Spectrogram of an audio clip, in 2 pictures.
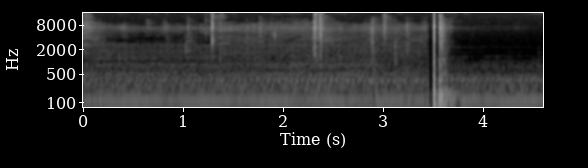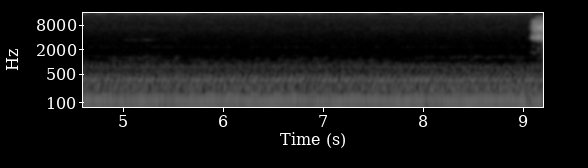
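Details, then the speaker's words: Audi A6 2.0 TDI that would not start in cold, damp weather, after repair, just started cold after frozen night; low smooth diesel idle rumble holding steady after one brief thump, no misfire or hunting, healthy. "Aizsalis mums. Izskatās, ka būšu saremontējis."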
